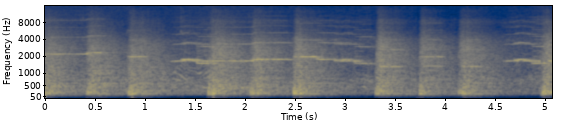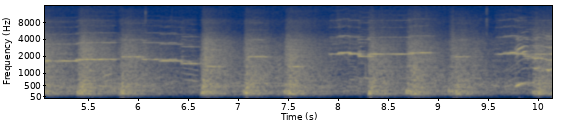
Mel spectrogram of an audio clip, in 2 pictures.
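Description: Three-hole pipe and tamboril drum played together: a high, shrill melody in short stepping notes over a steady drumbeat, a traditional Andalusian dance tune.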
